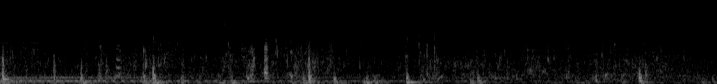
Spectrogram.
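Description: Water splashing and lapping irregularly against the wooden hull of a currach as it is rowed through a light sea.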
